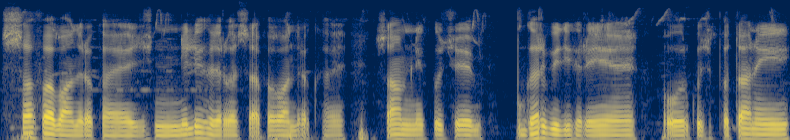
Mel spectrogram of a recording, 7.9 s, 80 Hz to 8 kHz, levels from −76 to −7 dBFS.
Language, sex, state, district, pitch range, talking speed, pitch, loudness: Hindi, male, Rajasthan, Bikaner, 95-110 Hz, 175 wpm, 100 Hz, -18 LUFS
